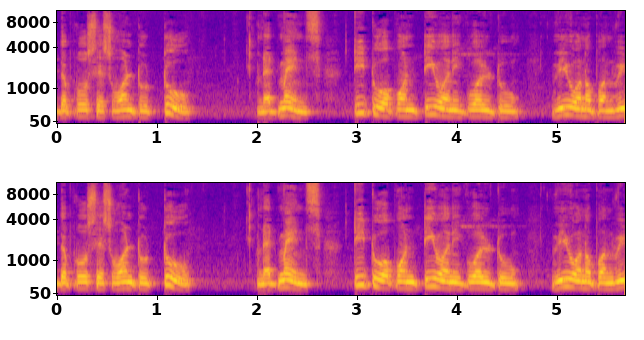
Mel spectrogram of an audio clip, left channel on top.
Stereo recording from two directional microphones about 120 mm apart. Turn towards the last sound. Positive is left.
turn(degrees=-50)  # may be behind; listen again after turning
